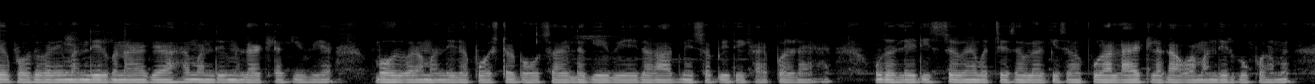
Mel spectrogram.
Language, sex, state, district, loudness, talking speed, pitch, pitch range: Hindi, male, Bihar, Supaul, -29 LUFS, 230 wpm, 105 Hz, 105-110 Hz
